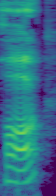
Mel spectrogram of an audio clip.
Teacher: মানে ভ তো দেখো, ভ হচ্ছে প বর্গে পড়ছে, এটা হচ্ছে এই যে ভ, এটা ঘোষ এবং মহাপ্রাণে আসবে। তাহলে এটা হবে ভ, ঘোষ বর্ণ এবং মহাপ্রাণ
